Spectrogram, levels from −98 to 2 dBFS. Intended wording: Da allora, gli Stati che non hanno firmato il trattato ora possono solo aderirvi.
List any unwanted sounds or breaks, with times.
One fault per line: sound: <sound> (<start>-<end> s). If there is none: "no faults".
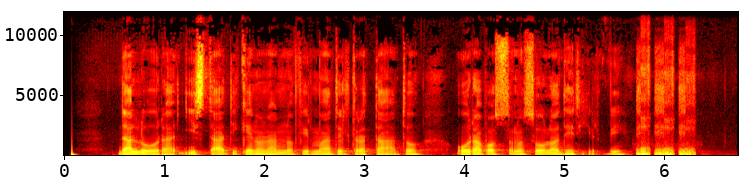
sound: laugh (5.7-6.3 s)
